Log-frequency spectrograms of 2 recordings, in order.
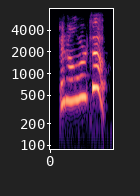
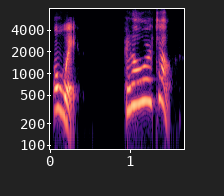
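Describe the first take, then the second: First: High, smug, rising repeat. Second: High, bright sudden realization; fake surprise. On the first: Acted. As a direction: say it like you planned it. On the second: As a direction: act as if it suddenly dawns. Narrator teasing Jack, pretend surprise.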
